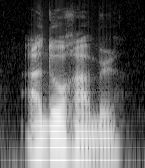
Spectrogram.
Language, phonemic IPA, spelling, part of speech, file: French, /a.dɔ.ʁabl/, adorable, adjective, Fr-adorable.ogg
- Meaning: adorable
